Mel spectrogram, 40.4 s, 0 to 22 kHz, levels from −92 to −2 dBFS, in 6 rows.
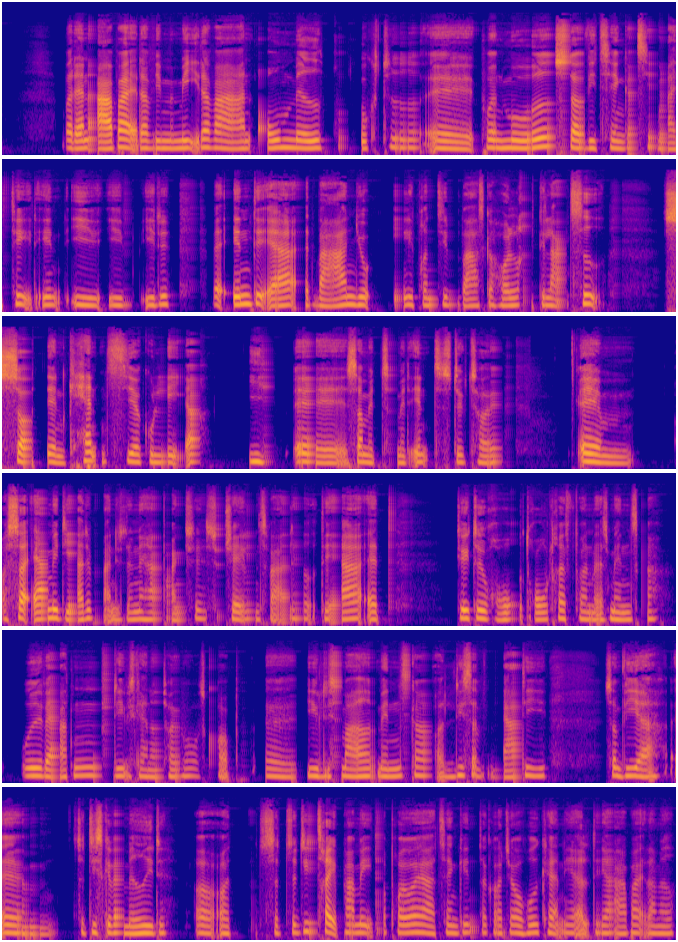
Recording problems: choppy; very; 15% of the speech affected

